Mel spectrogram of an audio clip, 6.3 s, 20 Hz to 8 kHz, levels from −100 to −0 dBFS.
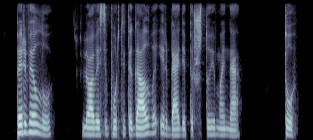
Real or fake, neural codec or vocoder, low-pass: real; none; 7.2 kHz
